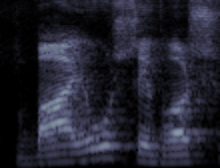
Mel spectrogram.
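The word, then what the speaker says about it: Biot-Savart: अब जब टी को प्रोनाउंस ही नहीं करना था तो नाम में लगाना जरूरी नहीं था। बायो-सेवर्ट्स लॉ, ये एक यूनिक लॉ है।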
